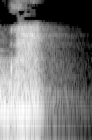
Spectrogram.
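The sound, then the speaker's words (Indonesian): A single short, forceful sneeze imitated by a human voice, a loud breathy burst lasting about half a second before quickly fading to silence. “Dia pura-pura bersin.”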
